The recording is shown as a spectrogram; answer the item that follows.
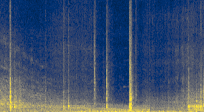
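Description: Skateboard wheels rolling on pavement, with a handful of sharp clacks from the board striking the ground or an obstacle. The loudest clack comes about two and a half seconds in.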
